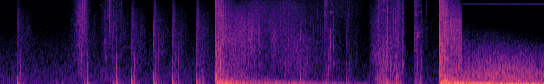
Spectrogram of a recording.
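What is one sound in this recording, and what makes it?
Footsteps thud on wooden floorboards and stairs.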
